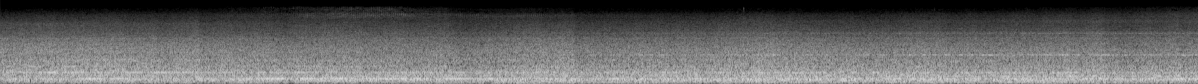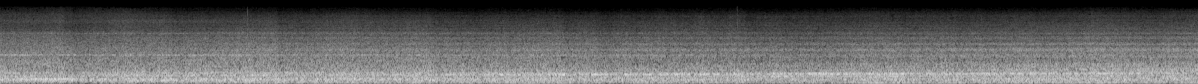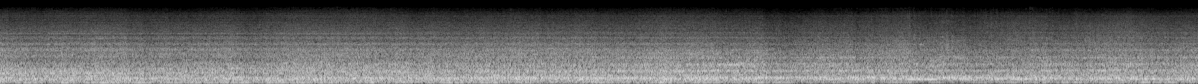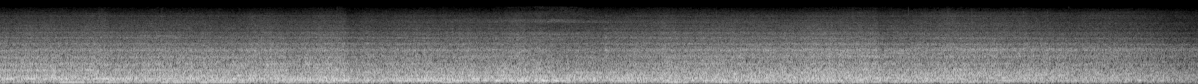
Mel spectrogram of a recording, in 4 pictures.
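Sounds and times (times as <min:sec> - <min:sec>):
train wheels on rail: 0:00.0 - 0:47.9.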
